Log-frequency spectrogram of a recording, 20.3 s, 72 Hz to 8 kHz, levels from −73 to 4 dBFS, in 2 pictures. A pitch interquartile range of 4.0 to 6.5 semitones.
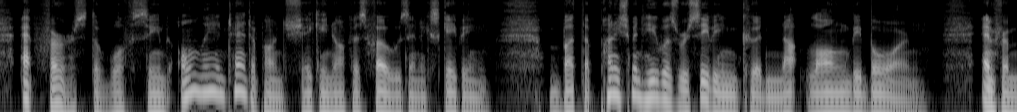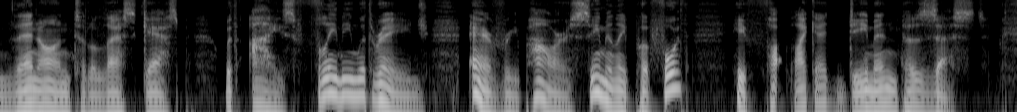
Yes: average, 5.0 semitones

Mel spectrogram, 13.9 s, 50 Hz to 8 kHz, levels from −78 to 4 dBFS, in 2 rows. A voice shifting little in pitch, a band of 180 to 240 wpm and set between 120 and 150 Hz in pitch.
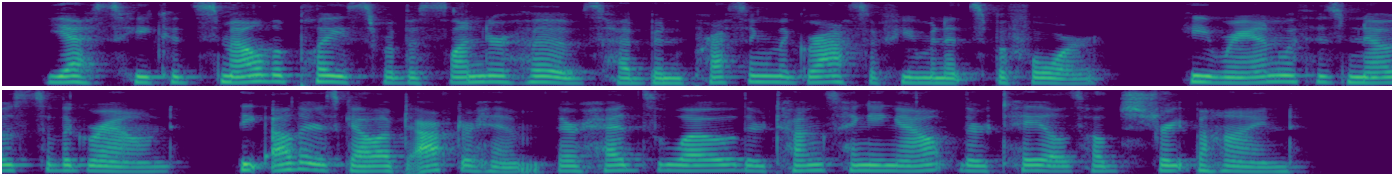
No: narrow, 2.2 semitones; average, 195 wpm; medium, 185 Hz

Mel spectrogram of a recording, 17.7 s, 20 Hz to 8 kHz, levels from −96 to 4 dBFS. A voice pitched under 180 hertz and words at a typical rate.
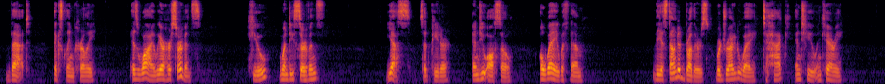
No: low, 135 Hz; slow, 110 wpm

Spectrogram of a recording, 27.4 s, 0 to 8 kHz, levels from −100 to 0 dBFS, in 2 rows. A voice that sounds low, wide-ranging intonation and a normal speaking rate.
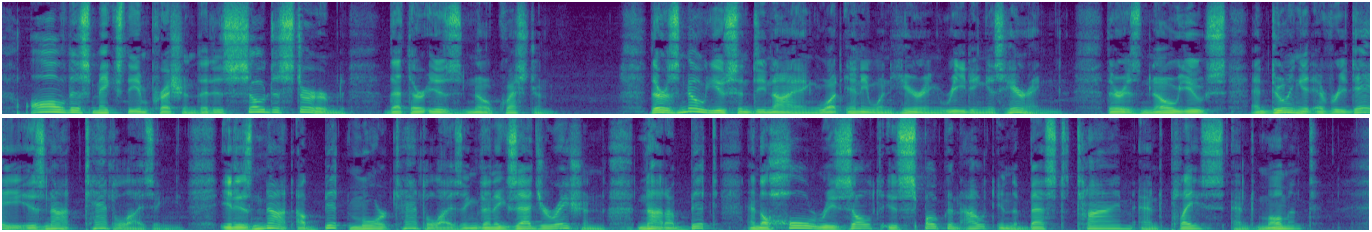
Yes: low, 105 Hz; wide, 7.8 semitones; average, 145 wpm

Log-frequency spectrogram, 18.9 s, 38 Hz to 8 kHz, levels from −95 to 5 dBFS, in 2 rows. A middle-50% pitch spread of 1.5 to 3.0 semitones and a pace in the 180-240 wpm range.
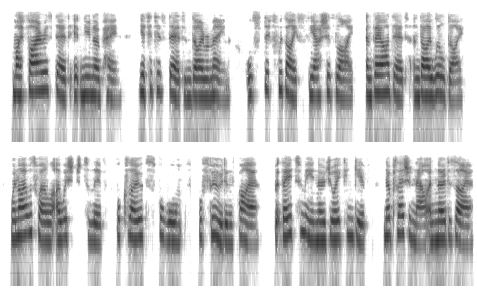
Yes: narrow, 2.6 semitones; average, 190 wpm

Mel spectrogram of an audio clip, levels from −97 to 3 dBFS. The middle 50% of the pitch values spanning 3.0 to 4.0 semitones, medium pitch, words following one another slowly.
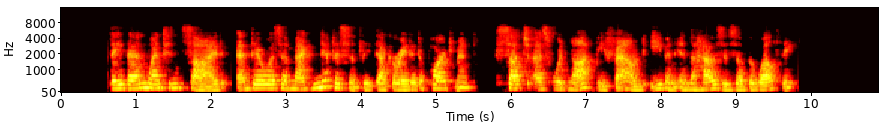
No: average, 4.9 semitones; medium, 175 Hz; slow, 130 wpm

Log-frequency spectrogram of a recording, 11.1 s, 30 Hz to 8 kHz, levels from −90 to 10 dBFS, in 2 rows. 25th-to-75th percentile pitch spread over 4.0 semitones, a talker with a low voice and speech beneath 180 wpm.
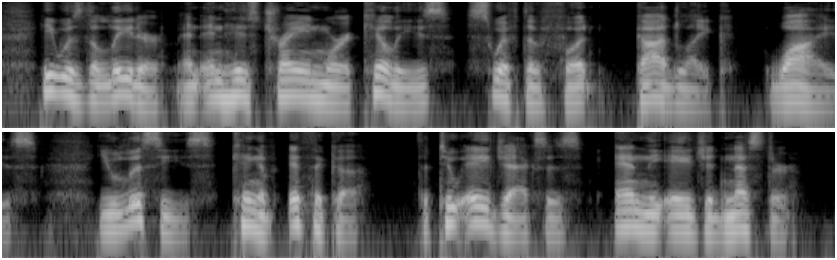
Yes: average, 4.5 semitones; low, 105 Hz; average, 145 wpm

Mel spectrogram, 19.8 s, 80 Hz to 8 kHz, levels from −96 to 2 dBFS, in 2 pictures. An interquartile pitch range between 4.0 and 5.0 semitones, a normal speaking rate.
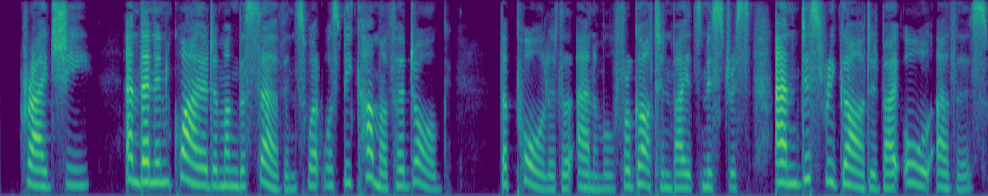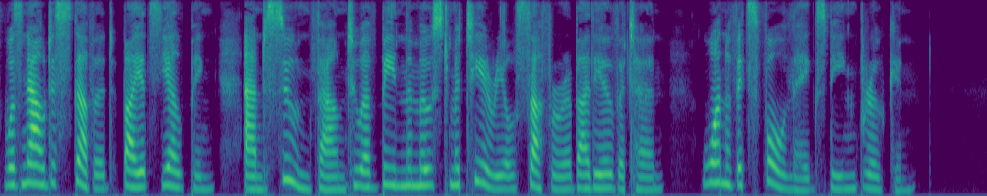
Yes: average, 4.6 semitones; average, 160 wpm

